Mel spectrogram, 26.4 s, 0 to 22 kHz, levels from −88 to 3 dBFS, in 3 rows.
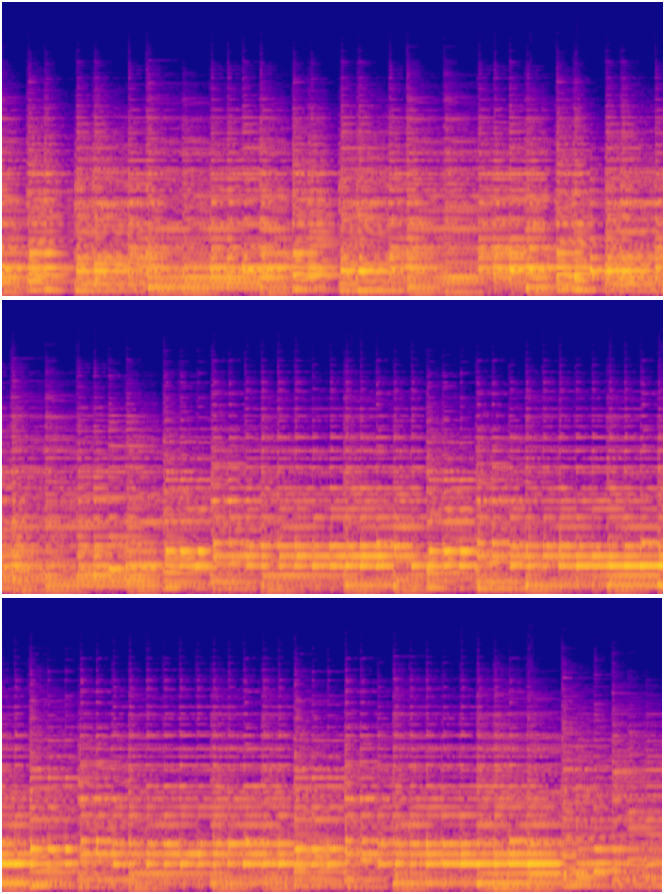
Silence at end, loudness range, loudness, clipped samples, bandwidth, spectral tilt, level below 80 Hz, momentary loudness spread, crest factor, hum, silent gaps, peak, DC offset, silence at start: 0 s; 2 LU; -14 LUFS; under 0.1%; 8 kHz; -7.5 dB/octave; -34 dBFS; 6 LU; 14 dB; none; none; 0 dBFS; under 0.1%; 0 s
